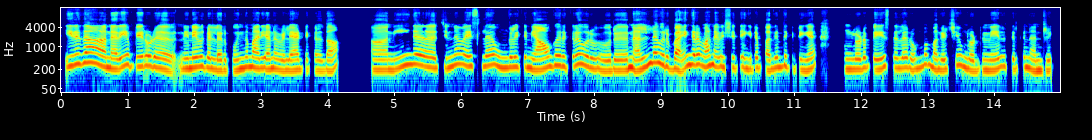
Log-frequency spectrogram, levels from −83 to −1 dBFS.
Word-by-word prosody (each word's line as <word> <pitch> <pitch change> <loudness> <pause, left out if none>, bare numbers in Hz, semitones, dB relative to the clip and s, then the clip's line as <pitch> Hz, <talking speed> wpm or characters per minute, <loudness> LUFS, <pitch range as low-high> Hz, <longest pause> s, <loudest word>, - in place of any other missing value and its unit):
இதுதான் 310 +4 +4 0.2
நெறைய 215 +6 +3
பேரோட 250 +1 +2 0.5
நினைவுகள்ல 225 -3 +2
இருக்கும். 195 0 -5
இந்த 235 +2 0
மாரியான 220 -1 +2
விளையாட்டுக்கள் 195 0 -2
தான். 185 - -1 0.6
ஆ - - -1 0.3
நீங்க, 270 +7 0 0.4
சின்ன 235 +4 -2
வயசில 255 -1 -1 0.2
உங்களுக்கு 235 +1 -1
ஞாபகம் 230 +7 +3
இருக்கிற 250 +2 -2
ஒரு 225 -3 0 0.2
ஒரு 195 0 -1 0.3
நல்ல 230 +11 +2 0.2
ஒரு 250 -3 0
பயங்கரமான 260 +4 +3
விஷயத்தை 230 +1 -6
என்கிட்ட 215 +2 -3
பகிர்ந்துக்கிட்டீங்க. 210 -2 -2 0.5
உங்களோட 205 +1 0 0.2
பேசுனதில 225 +1 -1
ரொம்ப 230 +7 -3
மகிழ்ச்சி. 200 +3 -3
உங்களோட 195 -5 -1 0.2
நேரத்திற்கு 225 0 -4
நன்றி. 190 0 -2
225 Hz, 125 wpm, -21 LUFS, 205-250 Hz, 0.6 s, இதுதான்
